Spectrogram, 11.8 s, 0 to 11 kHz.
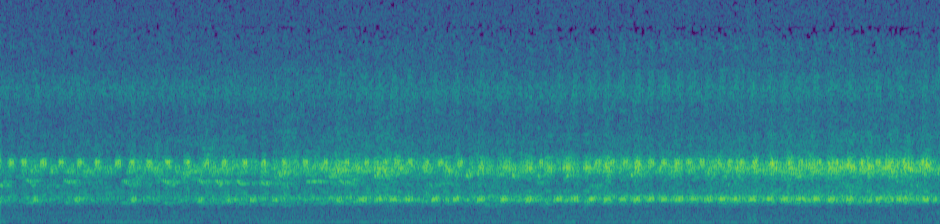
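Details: Night frog chorus heard from a second-floor window at home in Hunei, Kaohsiung, Taiwan, 21 May 2019, Canon PowerShot camera: dense overlapping croaks in rapid pulsing trains, swelling louder over the seconds into a continuous rattling wall.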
